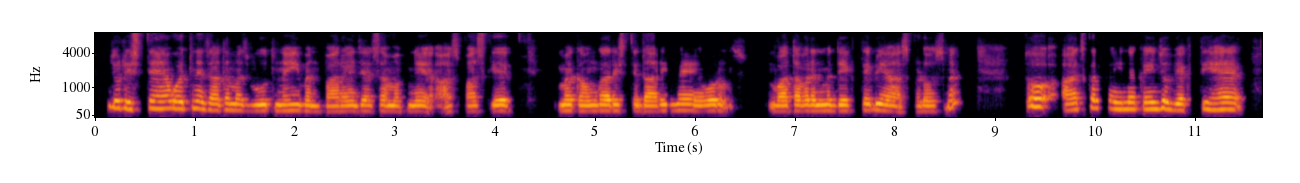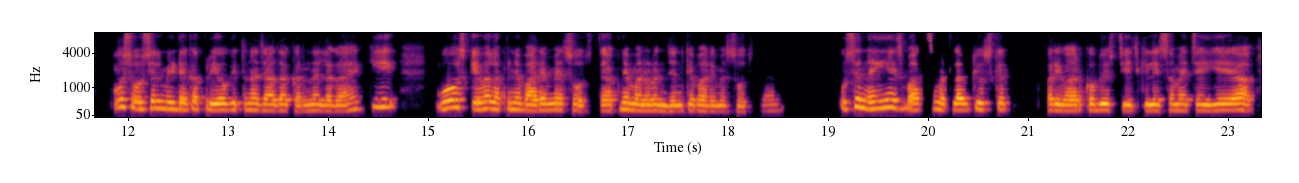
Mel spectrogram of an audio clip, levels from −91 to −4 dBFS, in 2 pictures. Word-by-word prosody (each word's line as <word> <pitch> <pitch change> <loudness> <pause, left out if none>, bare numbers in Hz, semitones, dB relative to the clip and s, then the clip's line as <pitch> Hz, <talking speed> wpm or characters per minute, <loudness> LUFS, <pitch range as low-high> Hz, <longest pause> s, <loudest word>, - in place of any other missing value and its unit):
जो 230 -3 +2
रिश्ते 205 0 -1
हैं, 210 0 0
वो 215 -1 +2
इतने 210 0 0
ज़्यादा 180 -1 -1
मजबूत 160 -1 -1
नहीं 160 +1 0
बन 150 -2 -1
पा 140 0 -1
रहे 145 +1 -2
हैं। 150 - -1
जैसे 155 0 -3
हम 150 -1 +1
अपने 150 +1 -2
आस-पास 145 0 -6
के 155 - +5 0.6
मैं 160 - +4
कहूँगा 155 +1 +2
रिश्तेदारी 160 -1 -1
में 170 -2 0
और 160 +1 +1 0.5
वातावरण 155 +1 +2
में 160 -1 +2
देखते 160 +2 0
भी 175 +1 +3
हैं, 155 - +1
आस-पड़ोस 145 0 -4
में। - - -2 0.7
तो 270 -1 +5
आजकल 185 +1 -2
कहीं 215 -4 -2
न - - +1
कहीं 200 0 +2
जो 220 0 +3
व्यक्ति 175 +2 -1
है, 190 +1 +2 0.5
वो 250 - +3
सोशल 220 -2 0
मीडिया 200 -2 +1
का 205 - +1
प्रयोग 180 -1 +3
इतना 180 -1 -1
ज़्यादा 165 -1 +1
करने 155 +3 -2
लगा 155 -1 -1
है 185 +5 -4
कि 255 +2 -2 0.4
वो 240 - +7
उस 245 - 0
केवल 205 +1 +3
अपने 190 0 -1
बारे 165 0 +3
में 180 +1 +1
सोचते 160 -3 -4
हैं, 160 - +1
अपने 195 +4 0
मनोरंजन 160 -3 +1
के 165 - -3
बारे 155 -2 -1
में 150 - -1
सोचते 145 +1 -10
हैं, 160 0 -12 0.6
उसे 205 +6 +3
नहीं 220 0 +3
है - - +3
इस 235 - -1
बात 180 -4 +1
से 205 - -6
मतलब 180 0 +4
कि 195 - -1
उसके 185 0 -3 0.4
परिवार 160 -2 +2
को 175 - +3
भी 175 +1 +5
उस 170 - -3
चीज़ 320 -2 -2
के - - 0
लिए 165 0 +4
समय 165 0 -2
चाहिए 165 +1 +2
या 180 0 +5
170 Hz, 210 wpm, -25 LUFS, 155-195 Hz, 0.7 s, वो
